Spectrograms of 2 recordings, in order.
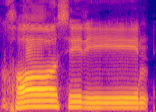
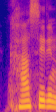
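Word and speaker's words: الخاسرين: ওইলাম তাফিরলানা ওতারহামনা ওয়াতারহামনা ওয়াতারহামনা লানাকুনা লানাকুনান্না মিনাল খসিরিন মিনাল খসিরিন খাসিন হবে না উচ্চারণ খসিরিন কারণ খ জবর খারা জবর এক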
